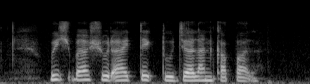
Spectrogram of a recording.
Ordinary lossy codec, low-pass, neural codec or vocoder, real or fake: none; none; none; real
